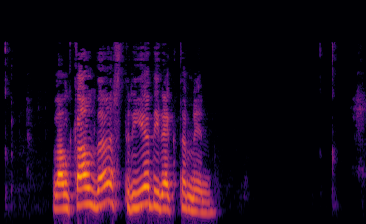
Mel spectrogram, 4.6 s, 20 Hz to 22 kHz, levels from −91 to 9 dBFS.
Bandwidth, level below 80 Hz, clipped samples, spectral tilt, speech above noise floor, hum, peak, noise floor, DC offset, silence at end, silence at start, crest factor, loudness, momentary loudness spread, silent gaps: 11.5 kHz; -76 dBFS; under 0.1%; -5 dB/octave; over 70 dB; none; -4 dBFS; under -90 dBFS; under 0.1%; 1.95 s; 0.65 s; 20 dB; -20 LUFS; 14 LU; none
